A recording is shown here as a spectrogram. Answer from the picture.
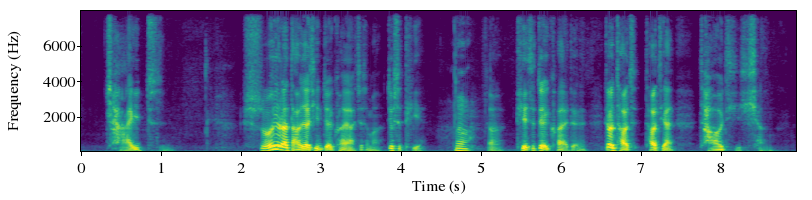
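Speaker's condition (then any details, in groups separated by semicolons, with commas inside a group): Hearing impairment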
